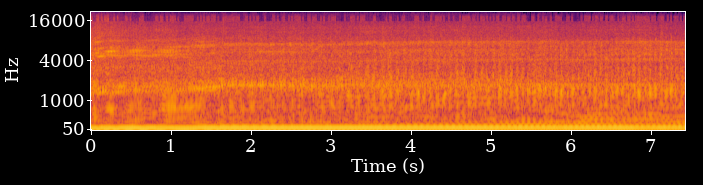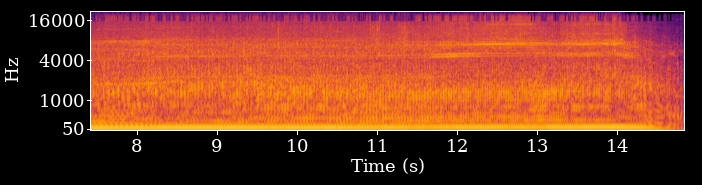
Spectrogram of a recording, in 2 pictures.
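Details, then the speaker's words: SP140 electric paramotor, newly delivered, run-up with a 205 lb pilot: loud, deep, steady propeller drone, then smooth spool-down; normal. "wow that is definitely more thrust than the than the moster 185. i was at about three quarter throttle that's probably about where the moster lines up and this thing still had room to go"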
